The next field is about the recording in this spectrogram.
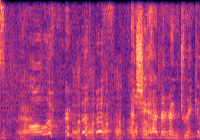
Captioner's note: laughter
